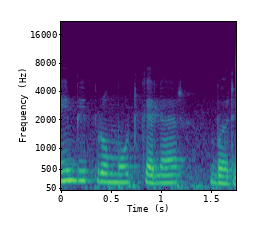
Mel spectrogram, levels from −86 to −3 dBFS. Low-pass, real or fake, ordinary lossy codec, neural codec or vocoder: 7.2 kHz; real; none; none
